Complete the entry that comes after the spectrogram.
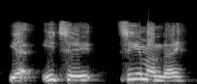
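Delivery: a hint of a chummy rock star. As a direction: toss off a friendly goodbye in a bright imitation. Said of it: "And he's like".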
